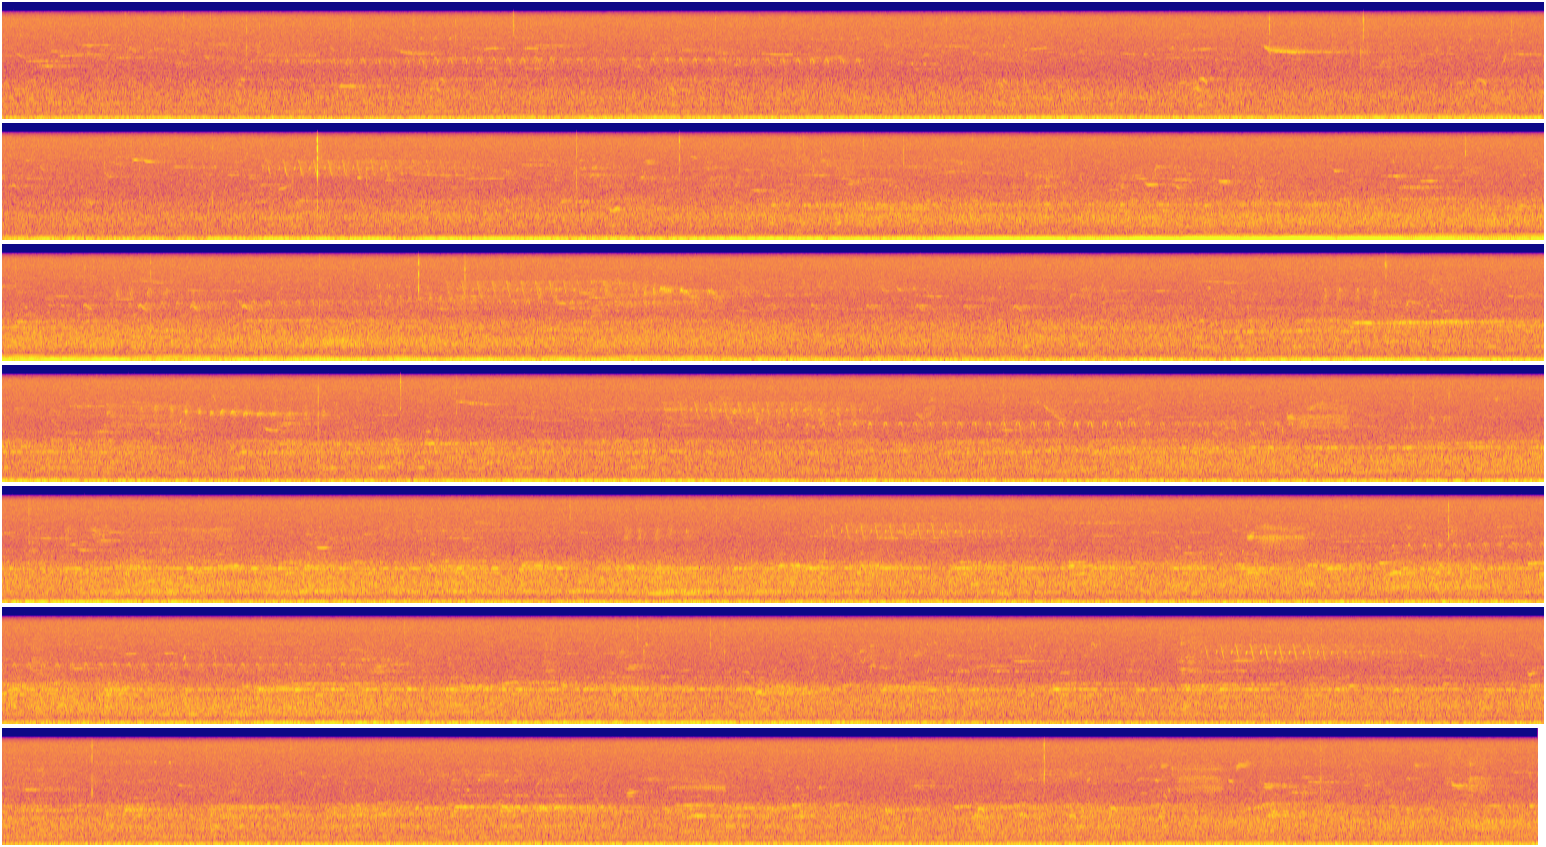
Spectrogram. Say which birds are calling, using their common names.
Wood Thrush, Northern Flicker, Canada Goose, Red-winged Blackbird, Swamp Sparrow, Northern Cardinal, Common Grackle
